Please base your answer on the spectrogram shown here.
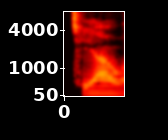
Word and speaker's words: Thiaw: in, Voldemade, Visser, Ilanga, Jacob Ramsey, and that Tiao, I don't even know how you pronounce it, centre back. Yeah, Thiaw.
